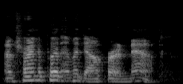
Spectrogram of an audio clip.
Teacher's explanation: is that in general they follow the new information rule so nap is the last bit of new information so there will be a focus pitch there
